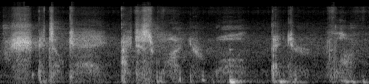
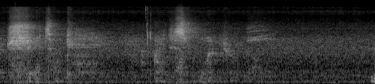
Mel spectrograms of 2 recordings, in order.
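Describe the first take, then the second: First: Sweet nothings. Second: Faint unvoiced whisper to the sheep. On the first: Pretend. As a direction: whisper lovingly to calm the beast. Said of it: "Whisper sweet nothings". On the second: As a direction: hush it gently, barely voiced. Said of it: "Which the microphone did probably not pick up".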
